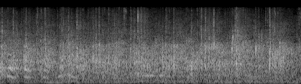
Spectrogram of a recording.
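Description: An audience claps in a steady, dense round of applause lasting a few seconds for a guest, a manager at Peaches and Cream. The many overlapping hand claps form a bright, even wash of noise with no talking over it.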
